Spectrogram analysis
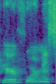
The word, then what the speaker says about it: piriformis: And it's weird not getting any interaction, not being able to hear anybody, but Mike Piriformis is right. Okay, piriformis. Okay. So yeah, piriformis syndrome. And what the piriformis is, it's like a triangular shaped muscle that's in your buttocks.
